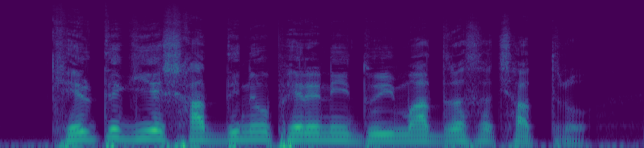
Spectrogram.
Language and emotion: Bengali, neutral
